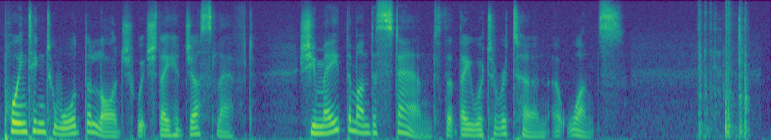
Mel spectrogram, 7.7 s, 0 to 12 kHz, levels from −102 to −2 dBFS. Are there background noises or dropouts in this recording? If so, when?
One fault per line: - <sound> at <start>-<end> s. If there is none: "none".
- thud at 7.0-7.5 s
